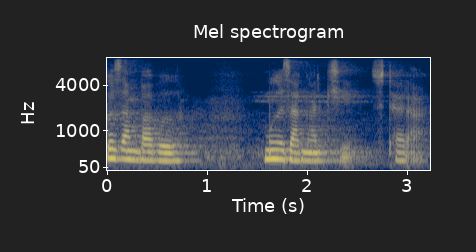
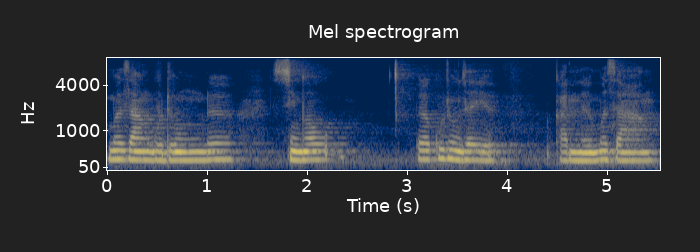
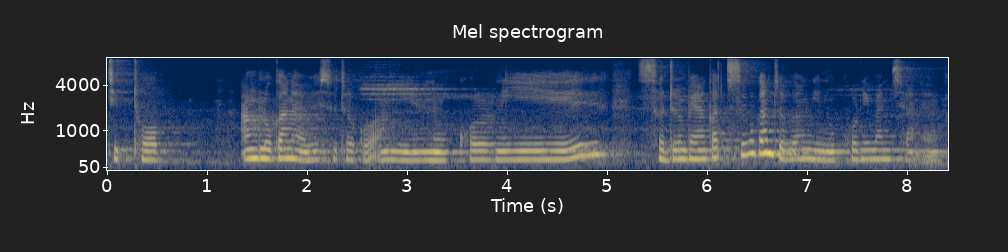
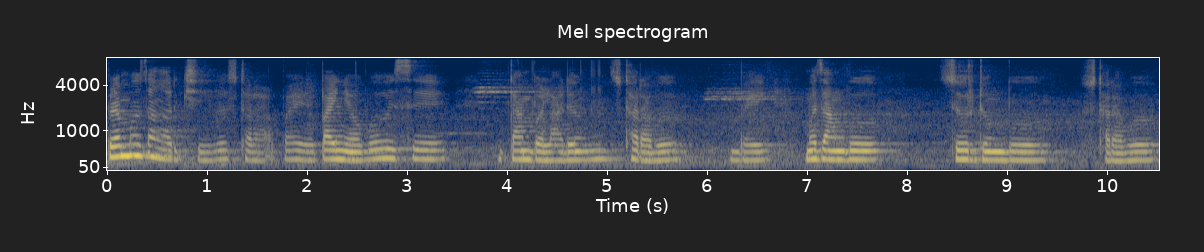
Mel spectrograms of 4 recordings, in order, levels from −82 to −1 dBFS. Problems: none marked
